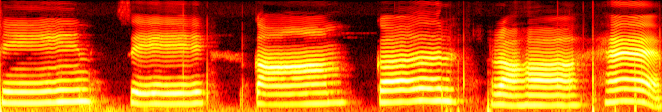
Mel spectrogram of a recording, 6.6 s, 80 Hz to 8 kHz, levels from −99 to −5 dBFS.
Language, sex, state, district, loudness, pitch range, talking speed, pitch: Hindi, female, Punjab, Fazilka, -12 LUFS, 230-280 Hz, 55 wpm, 255 Hz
